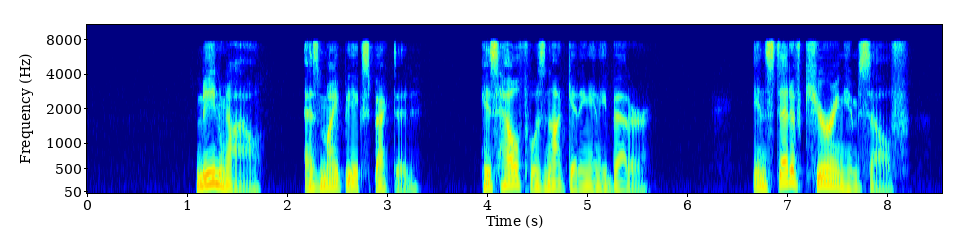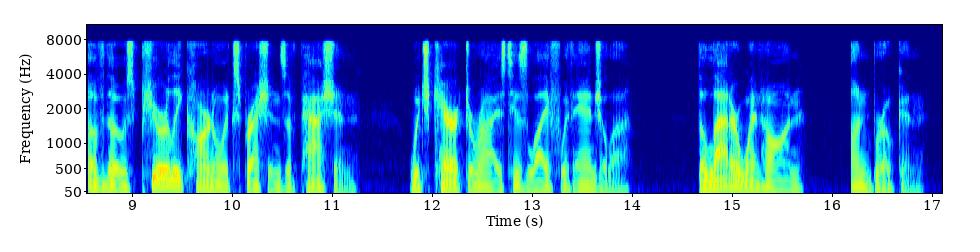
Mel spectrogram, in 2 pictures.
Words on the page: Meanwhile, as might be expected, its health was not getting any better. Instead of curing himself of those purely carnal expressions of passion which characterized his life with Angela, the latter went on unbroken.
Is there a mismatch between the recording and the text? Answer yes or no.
yes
